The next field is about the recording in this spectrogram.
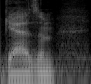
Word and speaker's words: Ghazm: Gazm. If you're just yeah. tuning in, I'll say it again. The band is called Gazm, G-H-A-Z-M, or G-H-A-Z-M, if you want to just cut to the chase.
